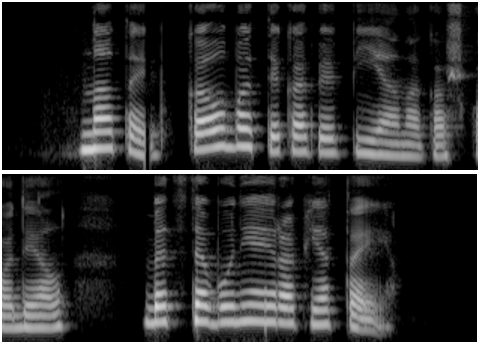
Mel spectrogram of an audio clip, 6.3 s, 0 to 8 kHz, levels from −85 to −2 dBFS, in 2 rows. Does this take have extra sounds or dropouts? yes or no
yes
